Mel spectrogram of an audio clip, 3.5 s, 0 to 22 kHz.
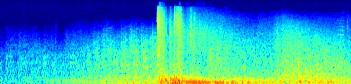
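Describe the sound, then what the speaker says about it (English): Heavy 16-inch naval gunfire from the battleship Vladivostok in World of Warships: Legends, aimed at a Massachusetts: one loud booming salvo strikes after a low rumbling buildup, then a thick rolling tail of blast noise lingers. "As I get into position, I'm going to take some shots at the Massachusetts turrets here."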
